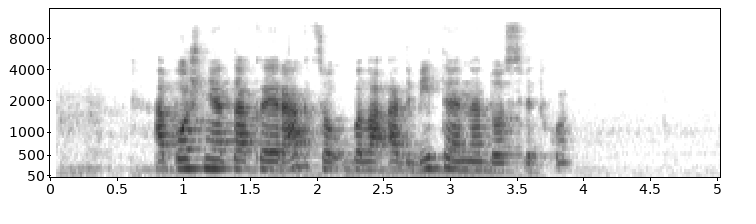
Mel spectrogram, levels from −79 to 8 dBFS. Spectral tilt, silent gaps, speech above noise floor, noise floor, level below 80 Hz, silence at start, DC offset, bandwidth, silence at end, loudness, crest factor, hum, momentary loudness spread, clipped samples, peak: -5.5 dB/octave; none; 47 dB; -65 dBFS; -58 dBFS; 0.8 s; under 0.1%; 11.5 kHz; 1.15 s; -18 LUFS; 20 dB; none; 19 LU; under 0.1%; 0 dBFS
